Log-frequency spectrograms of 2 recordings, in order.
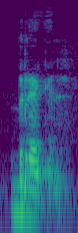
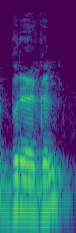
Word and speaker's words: Bruegel: Este señor, Peter Bruegel, ¿sí? Es muy difícil pronunciarlo bien, Bruegel, pero digamos que castellanicémoslo y quedémonos en señor Bruegel, ¿sí?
